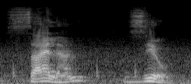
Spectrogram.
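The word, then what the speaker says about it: epsilon naught: ये जो एप्सिलॉन नॉट होता है इसको कैसे प्रोनाउंस करते हैं, एप्सिलॉन 0, ठीक है।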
